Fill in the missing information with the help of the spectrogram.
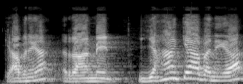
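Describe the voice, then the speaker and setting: High-voiced man drilling Sanskrit forms. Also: very animated, moderate pace, pushed and bright. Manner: asks and answers his own questions; drills word endings by repetition. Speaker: Sanskrit grammar teacher. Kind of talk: classroom lecture.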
